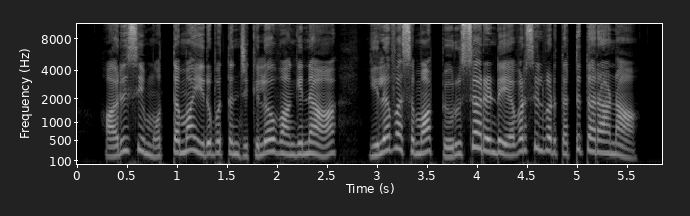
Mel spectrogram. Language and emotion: Tamil, surprised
